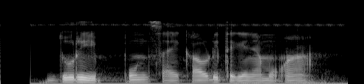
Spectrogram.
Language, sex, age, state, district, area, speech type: Santali, male, 18-30, West Bengal, Bankura, rural, read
